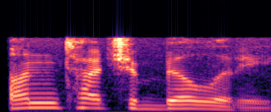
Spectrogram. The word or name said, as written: untouchability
